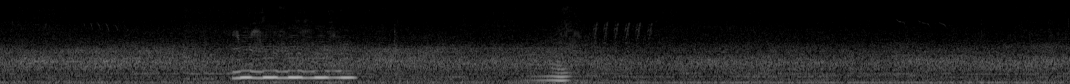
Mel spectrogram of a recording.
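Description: Steady hum of a honeybee colony in an open hive. About two seconds in, a louder pitched, pulsing hum lasts just over a second, and a brief lower one comes near the middle.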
